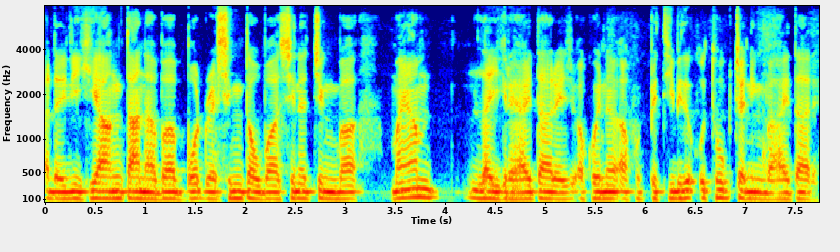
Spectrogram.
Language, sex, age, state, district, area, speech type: Manipuri, male, 18-30, Manipur, Imphal West, rural, spontaneous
